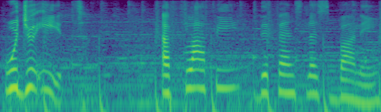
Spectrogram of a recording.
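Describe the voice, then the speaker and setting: A woman's voice: fairly high pitch, animated, a little slow. A woman interviewer asking light, teasing questions with a giggly manner. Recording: music playing behind.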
